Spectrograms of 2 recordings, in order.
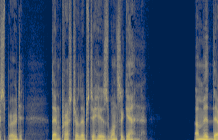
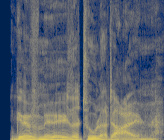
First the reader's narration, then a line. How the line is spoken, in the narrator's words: the monster bellowed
